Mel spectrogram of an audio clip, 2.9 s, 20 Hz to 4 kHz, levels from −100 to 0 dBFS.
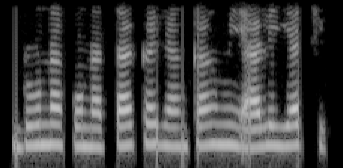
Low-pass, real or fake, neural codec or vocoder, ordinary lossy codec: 3.6 kHz; real; none; Opus, 64 kbps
